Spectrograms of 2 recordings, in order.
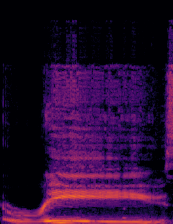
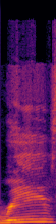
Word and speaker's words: wreaths: say y'all I'm country how do you say it wreaths yeah with an s okay because I'm saying Reeves and reefs and you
